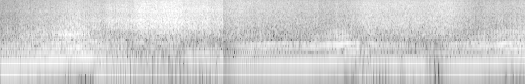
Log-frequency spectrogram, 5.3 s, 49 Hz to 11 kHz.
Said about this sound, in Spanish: El carro se le siente un auto deportivo, es un auto sport y creo que ahora sí ha cumplido al 100%.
